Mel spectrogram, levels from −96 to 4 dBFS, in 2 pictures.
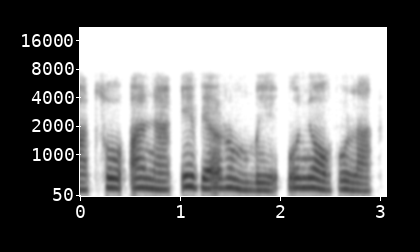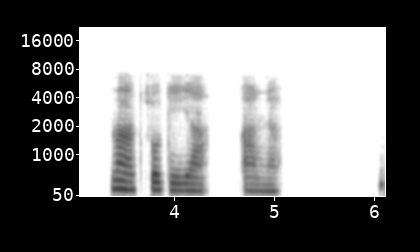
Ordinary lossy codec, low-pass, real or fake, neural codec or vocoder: none; none; fake; codec, 16 kHz, 2 kbps, FunCodec, trained on Chinese and English, 25 frames a second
